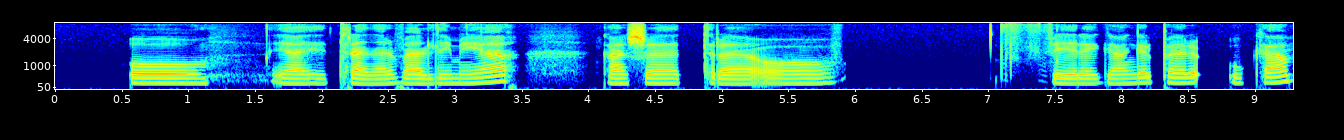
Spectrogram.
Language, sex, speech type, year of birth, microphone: Norwegian, female, spontaneous, 1987, Sennheiser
